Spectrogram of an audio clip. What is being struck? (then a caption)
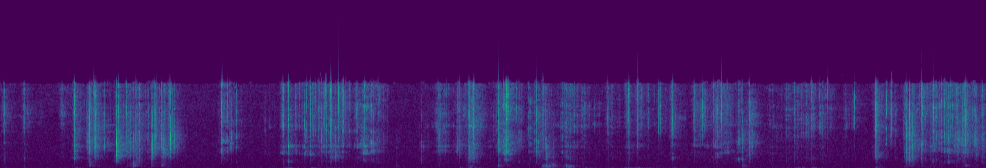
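Bar of soap shaved with a metal blade. A solid beige rectangular bar of dry soap, held in one hand, is shaved with a metal utility blade so thin curls peel off its surface. The carving produces quiet, dry, crisp scraping and crackling strokes in irregular bursts, bright and high with almost no low end. Each stroke cuts off sharply with no ring, separated by short silences.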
